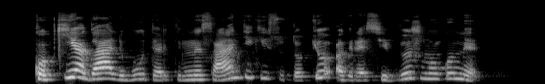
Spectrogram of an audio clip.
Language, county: Lithuanian, Vilnius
